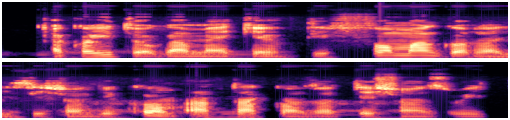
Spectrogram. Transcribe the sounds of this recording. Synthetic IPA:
akɔdĩŋtʰuɔɡãmaɪkʰɛldifɔmaɡɔvanãdisiʃɔ̃ndekʰɔ̃mʔa̰ftakɔ̃nsɔlteʃɔ̃nswid

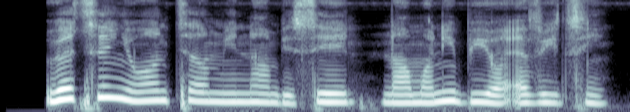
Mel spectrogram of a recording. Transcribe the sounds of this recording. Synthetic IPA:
ɾɛtʰĩɲũwɔ̃ntʰɛlmĩnãmbisenãmɔ̃nɪ̃bijɔʔɛvɾitʰĩŋ

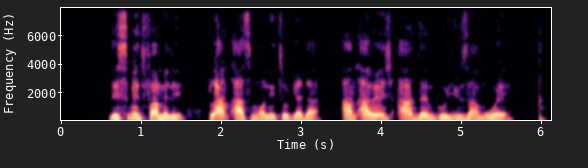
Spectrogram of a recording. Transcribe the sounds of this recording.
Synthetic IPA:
dismitfamili | plãnasmɔnitoɡɛda | ãnaɹẽnd͡ʒadɛ̃mɡojuzãmwɛ

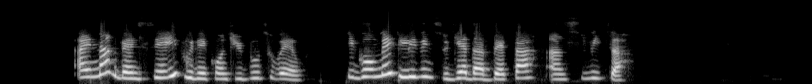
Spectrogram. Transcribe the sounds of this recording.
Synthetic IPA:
ʔaɪnak̚dɛ̃mseifwidekɔ̃ntɹibjutwɛl | iɡomeklivĩŋtuɡɛdabɛtaãnswita

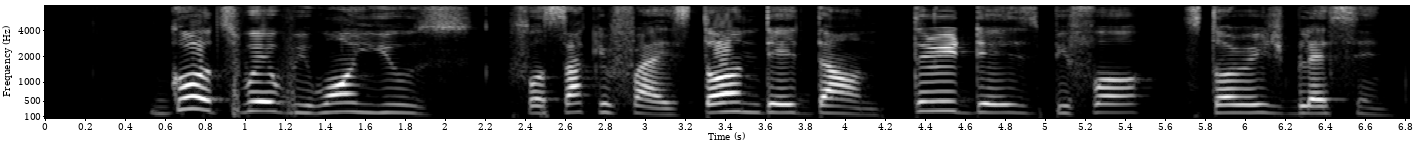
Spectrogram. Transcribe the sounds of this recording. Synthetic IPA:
ɡodswewiwɔ̃njuz | fɔsakɹifaɪsdɔ̃ndedãʊ̃nθɹidezbifɔ | stɔɹid͡ʒblɛsĩŋ

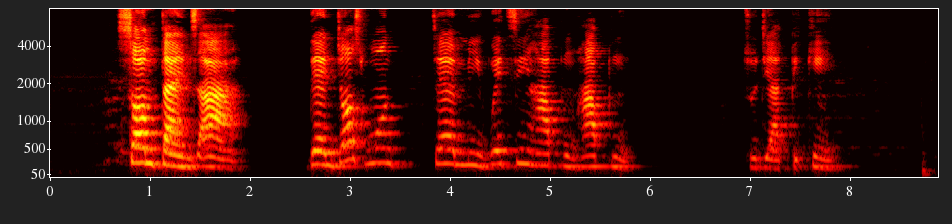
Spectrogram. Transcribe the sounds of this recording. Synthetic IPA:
sɔ̃mtãɪ̃msa | dɛ̃nd͡ʒɔstwɔ̃n | tɛlmiwetĩnɦapũnɦapũn | tudiapikĩn

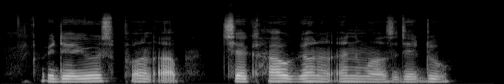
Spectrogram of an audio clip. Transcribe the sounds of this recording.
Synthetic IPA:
wid̪ejuspʰəna̰p̚ | t͡ʃɛkhawɡanã̰nʔa̰nimalsd̪edu

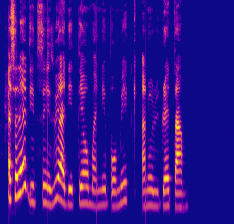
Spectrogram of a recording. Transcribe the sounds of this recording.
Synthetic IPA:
asɛlɛtditĩŋsweadetɛlɔmanẽbɔmekanõɹiɡɾɛtãm

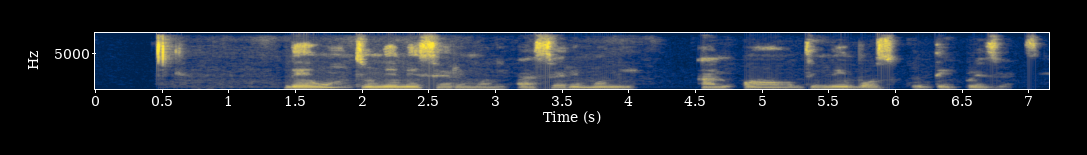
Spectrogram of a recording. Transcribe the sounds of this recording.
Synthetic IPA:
dɛwɔ̃ntunemisɛɾimoniʔasɛɾimoni | ãnɔldinebɔskudepɾɛzɛ̃nt

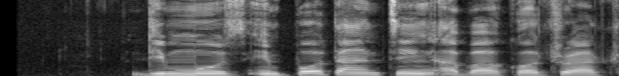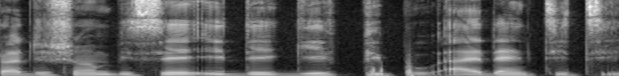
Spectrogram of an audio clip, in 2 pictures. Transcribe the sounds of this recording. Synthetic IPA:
dimostĩmpɔtãntθĩŋa̰baʊt̚kʰɔlt͡ʃuɹaltʰɹadiʃɔ̃nbiseʔḭdeɡivpʰipʰula̰ɪdɛ̃ntʰitʰḭ

